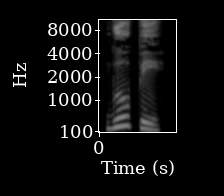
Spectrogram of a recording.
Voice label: "ಗೋಪೆ", Kannada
